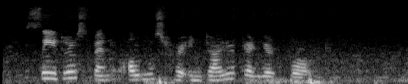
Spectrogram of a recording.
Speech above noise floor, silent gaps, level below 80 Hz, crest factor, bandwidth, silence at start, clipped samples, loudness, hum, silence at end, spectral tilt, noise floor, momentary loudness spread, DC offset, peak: 19 dB; none; -36 dBFS; 18 dB; 16 kHz; 0.05 s; under 0.1%; -21 LUFS; none; 0 s; -6.5 dB/octave; -39 dBFS; 21 LU; under 0.1%; -4 dBFS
